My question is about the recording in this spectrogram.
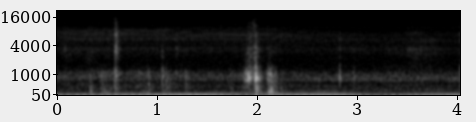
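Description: Steady low rumble, with a few light knocks about half a second and two seconds in as hands handle the plastic kayak.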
